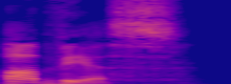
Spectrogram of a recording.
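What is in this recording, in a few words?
"obvious", American English; obvious /ɑ́bviəs; (疑問の余地がないほど)明らかな、明白な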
